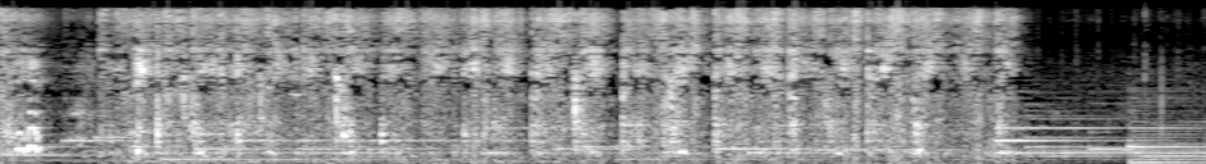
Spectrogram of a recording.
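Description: Toor dal, red chillies, garlic and salt dry roasting in a pan give a steady, close patter of rattling and scraping stirring noises that stops abruptly just before the end.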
